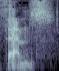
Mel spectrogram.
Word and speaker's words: Thames: Ja, want het is namelijk niet de Thames, het is de Thames.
